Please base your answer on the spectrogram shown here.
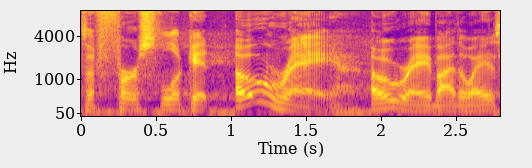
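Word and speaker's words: Oure: O-Ray, by the way, is how that's pronounced, if you were wondering.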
